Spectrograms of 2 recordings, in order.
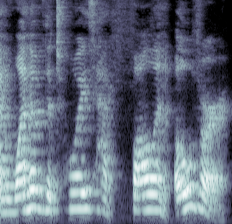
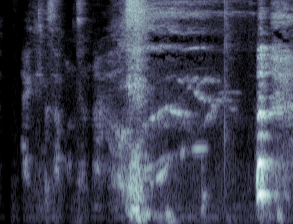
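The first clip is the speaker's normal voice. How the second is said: frightened, scared, breathy whisper; 10 dB quieter than usual. Retelling being upstairs with the baby, retelling a scared whisper. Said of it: "I'm like whispering because I'm so scared".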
